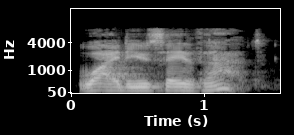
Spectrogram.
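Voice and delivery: slow, lazy drawl. Acted. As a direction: draw the words out lazily.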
